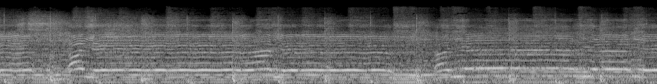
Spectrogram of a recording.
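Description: Live rock band with saxophone, electric guitars, drum kit and accordion playing at full volume over a steady drum beat. A lead line of long held notes slides up into pitch about a second in and again about four and a half seconds in.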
